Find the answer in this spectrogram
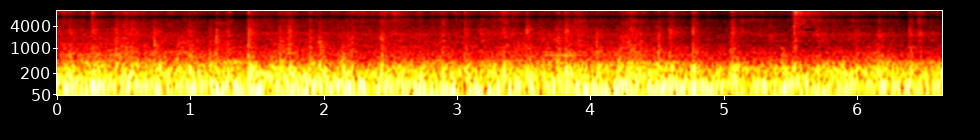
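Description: Covered hopper cars rolling past on the rails: a steady low rumble of steel wheels with scattered clicks and clanks as they roll over the track.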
